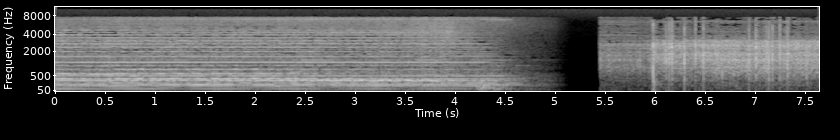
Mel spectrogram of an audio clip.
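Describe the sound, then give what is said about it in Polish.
A short musical jingle for Radio Satysfakcja fades out and, after a brief gap, dense vinyl-record needle crackle takes over, full of sharp pops and clicks against a steady hiss. No voices. “Dorobiliśmy się, jak Państwo słyszą, już odpowiedniego dżingla. Trzeszczy, tak jak powinno trzeszczeć”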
